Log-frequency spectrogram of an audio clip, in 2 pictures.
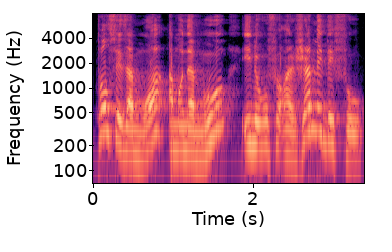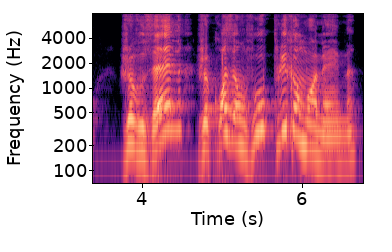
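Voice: mid-range voice, very animated, unhurried. A reader voicing an impassioned young lover. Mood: ardent. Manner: ardent, emphatic. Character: young man in love, impassioned.

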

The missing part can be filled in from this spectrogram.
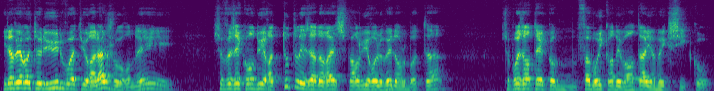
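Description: A man reading a novel aloud as narrator, in a steady, measured storytelling manner. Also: a little high.

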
